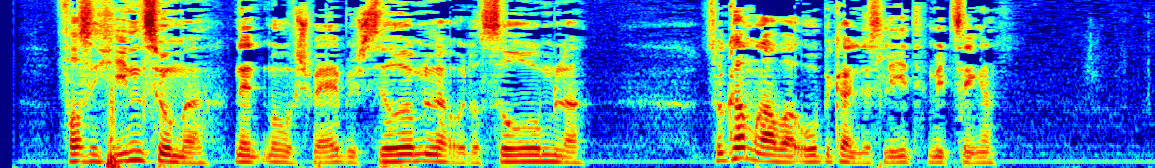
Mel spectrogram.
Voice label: "surmla", schwaebisch; surmla oder sirmla; Vor sich hinsummen

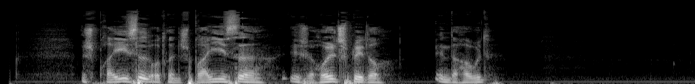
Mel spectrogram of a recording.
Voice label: spreisel, schwaebisch; Ein Spreißel ist ein Holzsplitter, der in die Haut gestoßen ist.; Möglingen

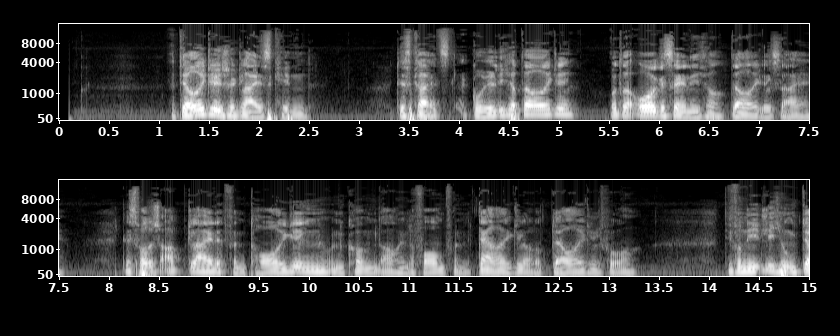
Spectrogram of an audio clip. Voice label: dergele, schwaebisch

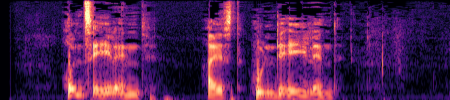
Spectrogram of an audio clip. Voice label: hondselend, schwaebisch; hondselend heißt hundeelend

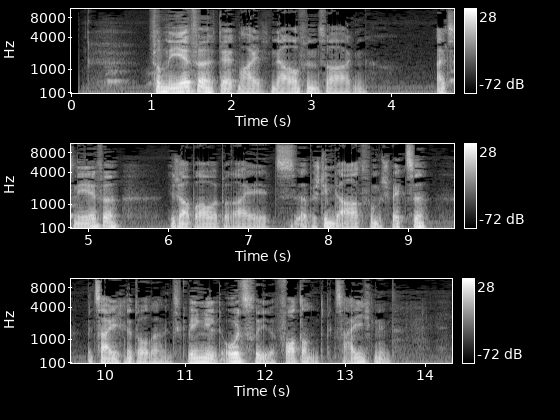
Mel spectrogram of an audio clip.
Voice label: "neafa", schwaebisch

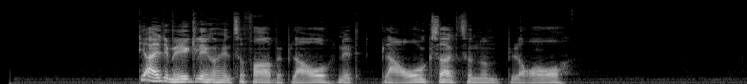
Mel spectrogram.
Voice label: bloo, schwaebisch

